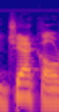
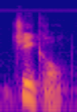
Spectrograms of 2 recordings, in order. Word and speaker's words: Jekyll: Hyde, but we say it Jekyll, rhyming with Interesting. heckle. It's supposed to be Jekyll. Rhymes with treacle, which I've never heard of before.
